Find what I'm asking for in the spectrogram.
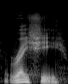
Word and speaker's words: reishi: Next up, reishi. How do I say it right? – Reishi mushroom. – Reishi. – Australia is how we say it.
